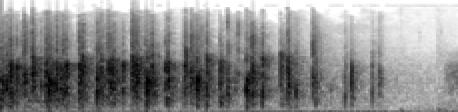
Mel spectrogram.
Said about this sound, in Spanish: Ah, oh, oh, oh un, aplauso.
